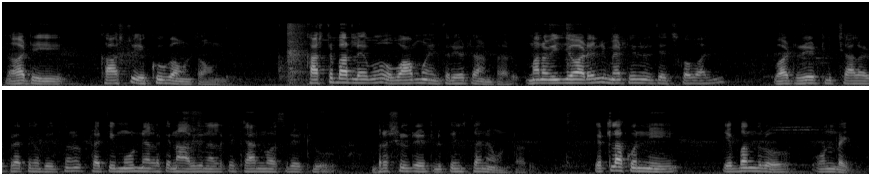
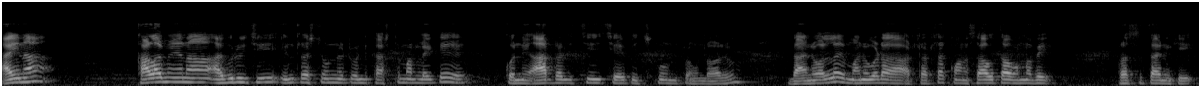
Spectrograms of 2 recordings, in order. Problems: background sounds at intervals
